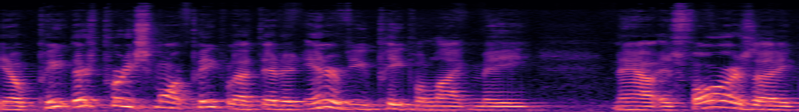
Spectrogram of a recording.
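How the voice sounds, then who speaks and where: With a Southern US accent, a man talks at a fairly quick pace and a fairly high pitch. His pitch swings very widely, and audible room echo is present. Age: 60s. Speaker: school superintendent. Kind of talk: interview.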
